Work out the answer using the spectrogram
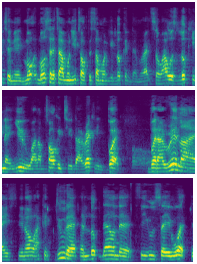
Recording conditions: video call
